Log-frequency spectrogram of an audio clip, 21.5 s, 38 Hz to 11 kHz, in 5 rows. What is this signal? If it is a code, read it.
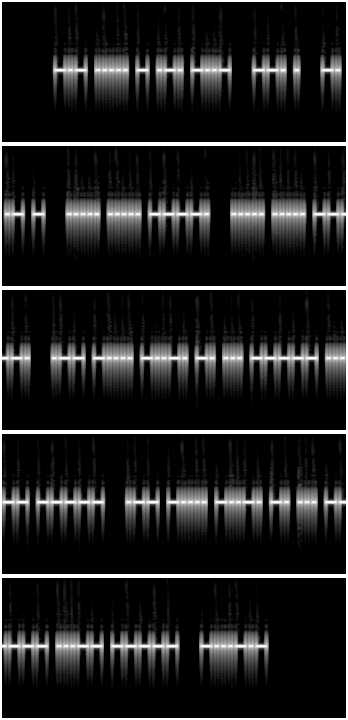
Morse code, heard as a keyed tone, about 27 wpm, 700 Hz. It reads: K5TRX GE NAT 559 559 W6/NS030 W6/NS030 <BK>
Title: SOTA QSO Practice 28wpm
